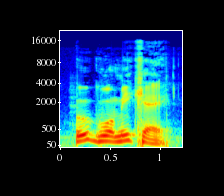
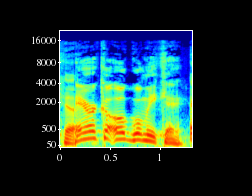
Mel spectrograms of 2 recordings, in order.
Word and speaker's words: Ogwumike: And Erica Ogmonde. – Pronounce that for me. – Let's see, that would be Ogwumike. Erica Ogwumike.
